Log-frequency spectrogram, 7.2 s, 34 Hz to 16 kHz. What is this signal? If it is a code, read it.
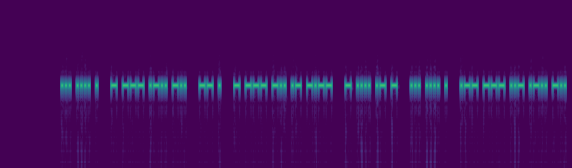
Morse code, heard as a keyed tone, about 50 wpm, 700 Hz. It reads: SHE TOLD ME TODAY THAT SHE WOULD
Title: Sentences from Top 1000 Words - Review Part 4 - 50wpm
